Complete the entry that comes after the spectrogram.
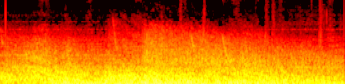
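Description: A force field emitter blows up in the Star Trek Online video game, a loud, sustained roaring explosion that rumbles heavily for several seconds with no voices over it.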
